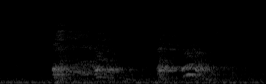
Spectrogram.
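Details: Two harsh, loose-sounding cough bouts in a quiet room from a mature Italian female smoker: a smoker's cough.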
